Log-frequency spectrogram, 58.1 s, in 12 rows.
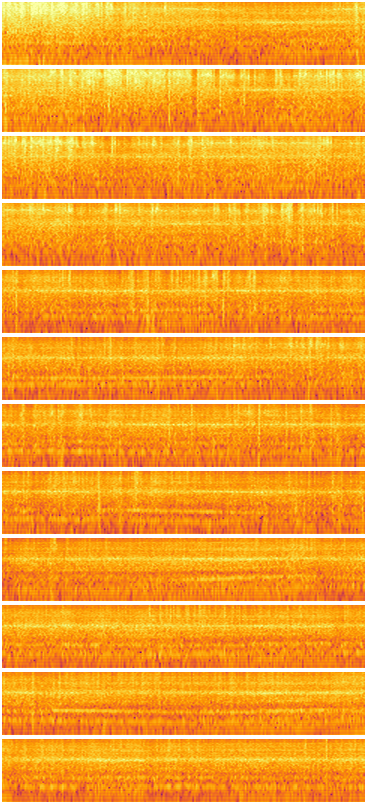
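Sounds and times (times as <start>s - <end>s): motorcycle engine cruising: 0.0s - 58.0s
wind noise on microphone: 0.0s - 58.0s.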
